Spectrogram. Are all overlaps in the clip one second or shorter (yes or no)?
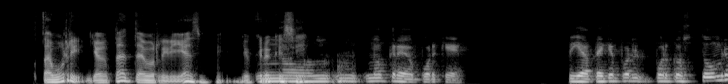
yes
